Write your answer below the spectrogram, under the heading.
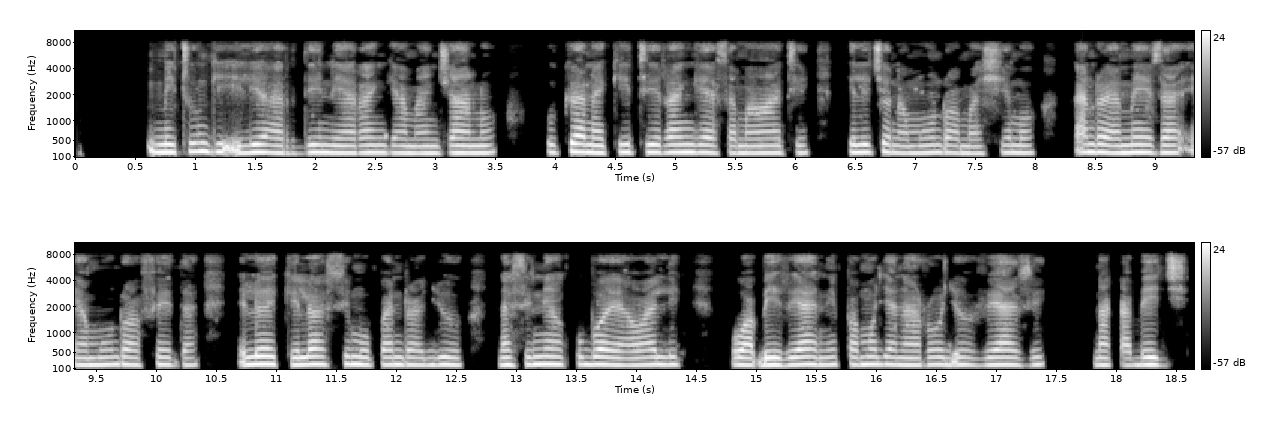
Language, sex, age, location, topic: Swahili, female, 18-24, Mombasa, agriculture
